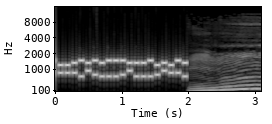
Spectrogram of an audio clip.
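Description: A Skype call ringtone plays as a quick run of short, bright electronic beeps alternating in pitch for about two seconds, then a voice sings a sustained, rising note imitating it.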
